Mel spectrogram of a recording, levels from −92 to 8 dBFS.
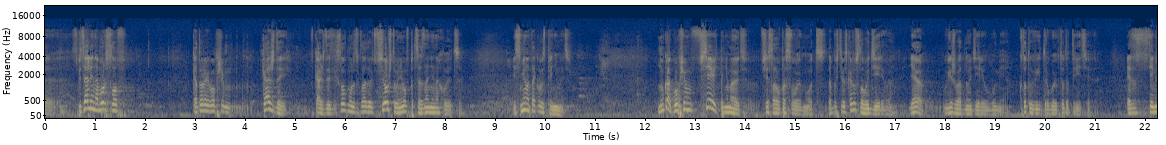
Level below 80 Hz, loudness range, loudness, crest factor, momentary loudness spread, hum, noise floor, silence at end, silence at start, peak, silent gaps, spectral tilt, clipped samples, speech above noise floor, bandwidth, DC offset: -46 dBFS; 4 LU; -27 LUFS; 20 dB; 21 LU; none; -50 dBFS; 0 s; 0 s; -8 dBFS; none; -5 dB/octave; under 0.1%; 23 dB; 15 kHz; under 0.1%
